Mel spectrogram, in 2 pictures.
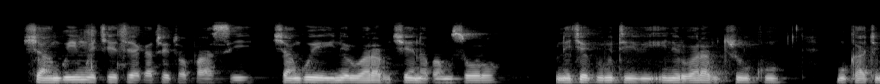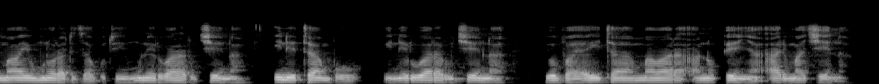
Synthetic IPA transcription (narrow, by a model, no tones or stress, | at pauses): ʃaŋɡuimwe̞t͡ʃe̞te̞jakato̞itwapaːsi | ʃaŋɡuine̞ɾuʋaɾarut͡ʃe̞napamuso̞ːɾo̞ | kune̞t͡ʃe̞kuɾutiʋiʔine̞ɾuʋaɾarut͡ʂuku | mukatimajo̞muno̞ɾatid͡zakutimune̞ruʋaɾarut͡ʃe̞naine̞tambo̞ | ine̞ɾuʋaɾarut͡ʃe̞na | jo̞b͡vajaitamaʋaɾa̰ʔano̞pe̞ɲaʔaɾimat͡ʃe̞ːna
